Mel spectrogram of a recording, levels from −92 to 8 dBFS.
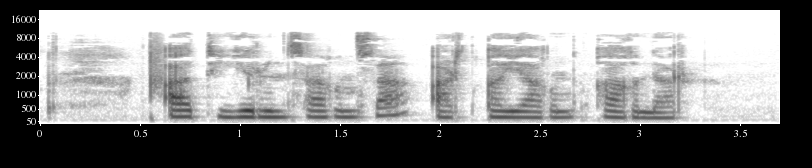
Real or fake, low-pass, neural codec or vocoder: real; 9.9 kHz; none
